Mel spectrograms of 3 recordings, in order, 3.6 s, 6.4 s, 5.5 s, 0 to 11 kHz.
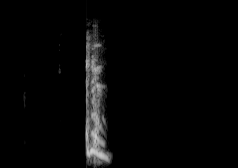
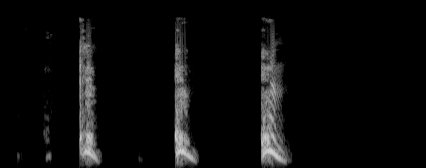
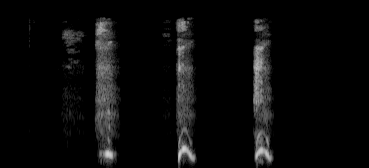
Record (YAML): cough_length: 3.6 s
cough_amplitude: 32768
cough_signal_mean_std_ratio: 0.24
three_cough_length: 6.4 s
three_cough_amplitude: 29011
three_cough_signal_mean_std_ratio: 0.3
exhalation_length: 5.5 s
exhalation_amplitude: 28146
exhalation_signal_mean_std_ratio: 0.3
survey_phase: beta (2021-08-13 to 2022-03-07)
age: 45-64
gender: Female
wearing_mask: 'No'
symptom_none: true
smoker_status: Never smoked
respiratory_condition_asthma: true
respiratory_condition_other: false
recruitment_source: REACT
submission_delay: 1 day
covid_test_result: Negative
covid_test_method: RT-qPCR
influenza_a_test_result: Negative
influenza_b_test_result: Negative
